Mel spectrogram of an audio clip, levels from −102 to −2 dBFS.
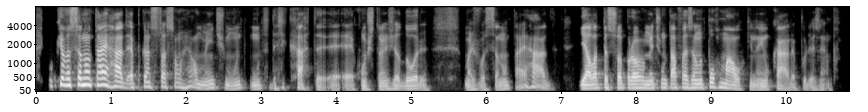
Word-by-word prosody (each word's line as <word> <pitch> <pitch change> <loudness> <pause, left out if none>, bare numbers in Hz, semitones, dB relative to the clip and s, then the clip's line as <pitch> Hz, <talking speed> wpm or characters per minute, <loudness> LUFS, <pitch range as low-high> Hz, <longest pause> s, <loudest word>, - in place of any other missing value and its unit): Prque 200 +4 +2
você 220 +1 +6
não 235 0 +10
está 230 0 +6
errada. 175 -9 +5
É - - +4
porque 140 +5 -8
é - - +1
uma - - -2
situação 155 +1 -5
realmente 130 -4 -5
muito 110 +3 -5
muito 105 +2 -7
delicada. 105 -2 -5 0.2
É - - -8
é - - -7
constrangedora. 95 -1 -4 0.5
Mas 80 -2 -6
você 80 0 -8
não 100 +5 -5
tá - - -8
errada. - - -4 0.4
E 120 - +4
ela 115 +1 +7
a - - -4
pessoa, 130 +1 0
provavelmente, 125 0 +2
não 140 - 0
está 135 0 +1
fazendo 135 0 +1
por 150 +4 -2
mal, 115 - +1
que 90 -1 -11
nem 80 +4 -3
o 95 - -5
cara, 70 -7 -4
por 70 -1 -14
exemplo. 70 0 -14
125 Hz, 210 wpm, -21 LUFS, 95-140 Hz, 0.5 s, não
